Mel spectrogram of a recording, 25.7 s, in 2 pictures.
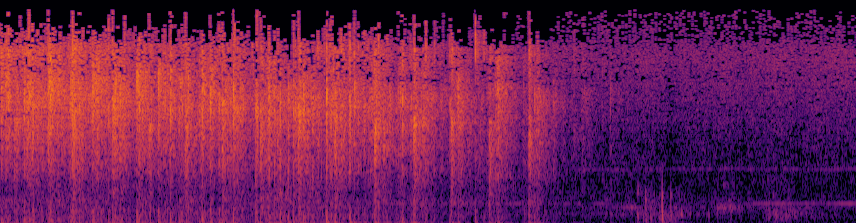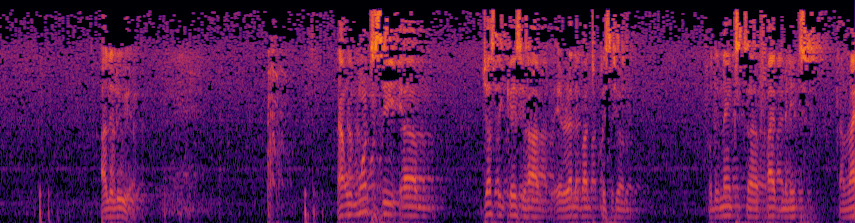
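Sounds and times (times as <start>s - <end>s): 
church congregation clapping for an apostle: 0.0s - 9.4s
speech: 14.4s - 15.0s, 18.0s - 19.4s, 20.1s - 22.4s, 23.5s - 25.6s.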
